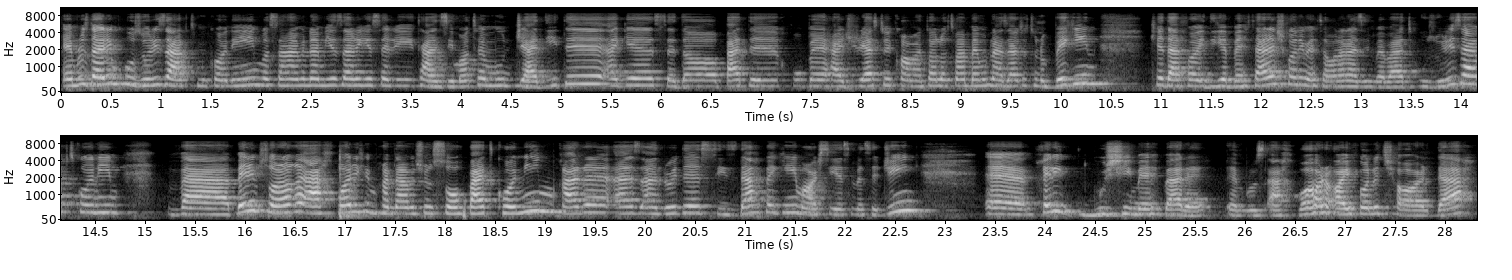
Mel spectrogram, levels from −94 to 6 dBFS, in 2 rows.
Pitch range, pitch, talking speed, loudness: 230-280 Hz, 255 Hz, 135 wpm, -22 LUFS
